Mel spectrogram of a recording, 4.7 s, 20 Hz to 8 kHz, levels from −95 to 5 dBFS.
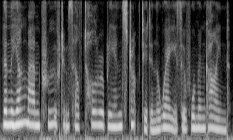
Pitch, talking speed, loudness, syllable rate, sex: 215 Hz, 165 wpm, -18 LUFS, 4.8 syllables/s, female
